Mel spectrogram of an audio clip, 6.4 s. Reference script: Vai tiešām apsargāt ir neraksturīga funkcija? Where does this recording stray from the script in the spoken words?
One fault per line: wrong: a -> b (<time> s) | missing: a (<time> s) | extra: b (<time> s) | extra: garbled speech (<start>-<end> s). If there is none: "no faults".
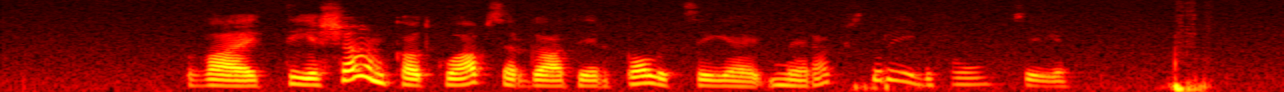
extra: kaut ko (2.0 s)
extra: policijai (3.2 s)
